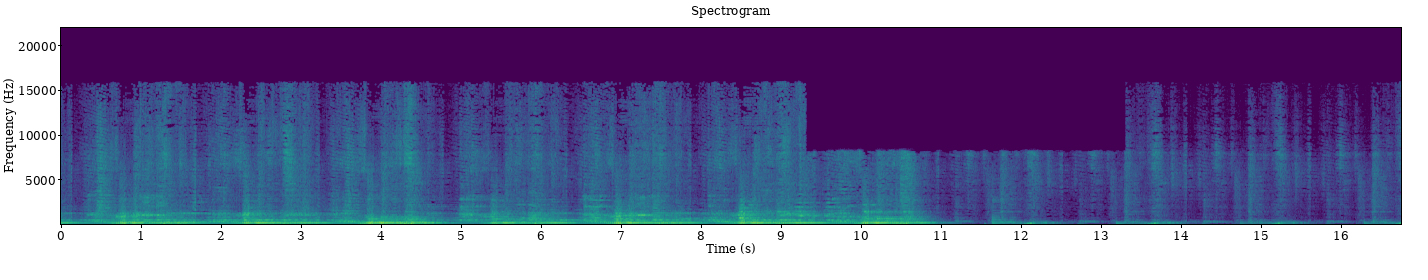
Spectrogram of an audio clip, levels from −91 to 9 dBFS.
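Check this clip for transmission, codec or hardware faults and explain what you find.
One transmission fault stands out: an adaptive stream at a lower bitrate between 9.32 and 13.32 s. With no gap, the sound abruptly loses its brightness, with nothing above about 8.3 kHz, and takes on a thinner, swirly, artefact-laden texture until full quality snaps back. A slowing connection made the player switch to a lower-bitrate rendition for those four seconds, which fits a drop from 128 to 32 kbit/s MP3, where the encoder discards treble to save bits.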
